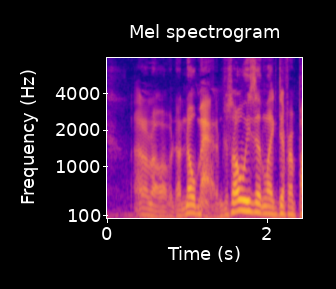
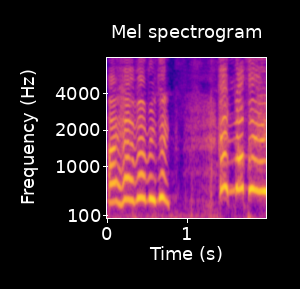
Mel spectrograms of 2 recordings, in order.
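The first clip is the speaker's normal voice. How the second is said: mock sobbing while laughing, higher and louder; 11 dB louder than usual. Retelling a breakdown when the TV wouldn't work, imitating hysterical crying and laughing. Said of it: "on the floor hysterically crying and laughing".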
